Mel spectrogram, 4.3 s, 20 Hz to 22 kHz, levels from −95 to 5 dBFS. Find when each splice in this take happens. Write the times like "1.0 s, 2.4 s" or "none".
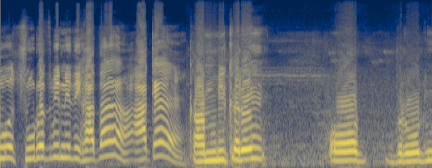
1.8 s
